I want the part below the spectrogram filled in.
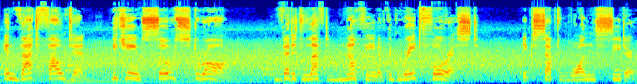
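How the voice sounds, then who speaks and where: A narrator reading a scripture audiobook in a solemn, measured, formal manner. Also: mid-range voice, noisy background. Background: music.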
